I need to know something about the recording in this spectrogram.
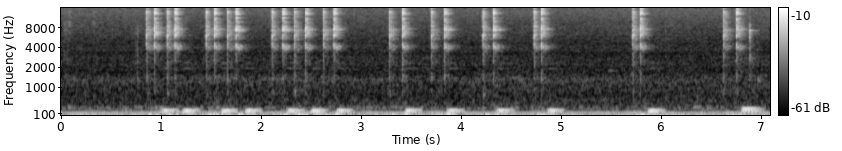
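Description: Short electronic blips tick one after another.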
